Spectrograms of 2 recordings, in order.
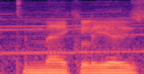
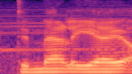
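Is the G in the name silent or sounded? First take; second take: sounded; silent. First: The G in the middle is pronounced. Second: The G in the middle is left silent. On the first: "got so used to people saying it with the G" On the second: "some people say that the G's silent"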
